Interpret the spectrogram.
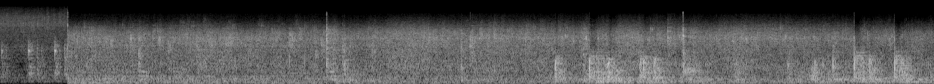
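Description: Shrimp sizzling in hot olive oil in a pan of gambas al ajillo: a steady, dense crackle of frying oil, with occasional clicks of tongs turning the shrimp.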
